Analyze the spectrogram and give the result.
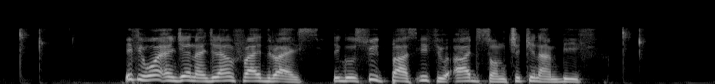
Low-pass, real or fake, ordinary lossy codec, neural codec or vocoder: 5.4 kHz; fake; AAC, 48 kbps; codec, 44.1 kHz, 3.4 kbps, Pupu-Codec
